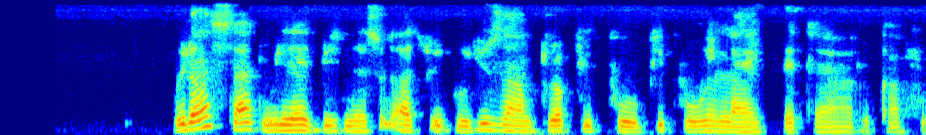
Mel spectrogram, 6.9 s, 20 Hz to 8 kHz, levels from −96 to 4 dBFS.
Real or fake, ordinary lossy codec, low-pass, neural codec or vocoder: real; none; 7.2 kHz; none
